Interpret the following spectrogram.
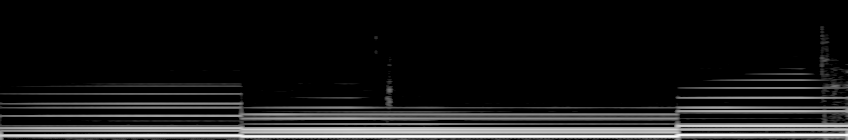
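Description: Sustained synthesizer drone chords from a Bitwig Poly Grid patch, built from voice-stacked partials. The chord notes are chosen by a Markov-chain probability sequencer. The sound swells in over the first second and moves to a new chord twice, about two and a half seconds in and again near the end.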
